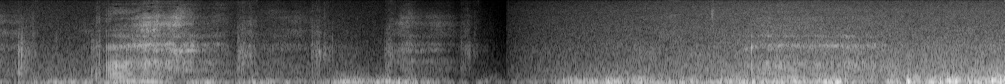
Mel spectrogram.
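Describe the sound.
Wind blowing hard into the microphone across open fields: a loud, low, buffeting rumble with a short lull in the middle before the gusts build up again.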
